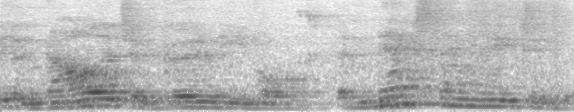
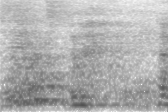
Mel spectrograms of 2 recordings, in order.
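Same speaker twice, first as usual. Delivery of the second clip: amused approval; 7 semitones higher, much faster than usual. Retold or imitated. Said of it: "I was like".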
